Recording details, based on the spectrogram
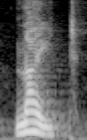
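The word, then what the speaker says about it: night: এই ওয়ার্ডের উচ্চারণটা হল এন আইজি এইচটি নাইট এখানে আমাদের জিএইচ সাইলেন্ট একই রকমভাবে আরো কয়েকটি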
